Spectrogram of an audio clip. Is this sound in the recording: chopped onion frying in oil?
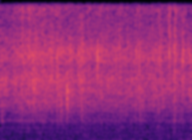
yes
